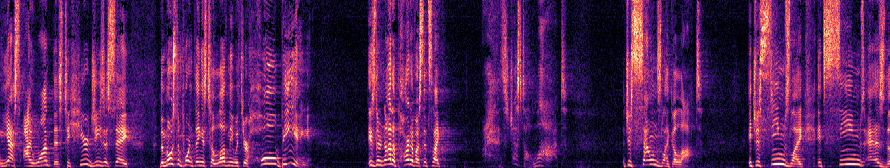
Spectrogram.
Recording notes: preached this homily on October 29, 2023 at the Confirmation Retreat Mass at Damascus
